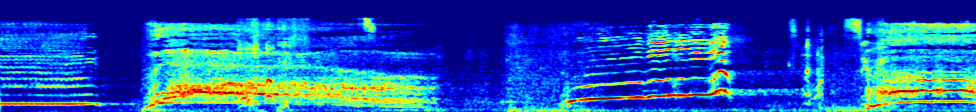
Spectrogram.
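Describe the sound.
People imitate Bigfoot calls at the official Bigfoot festival in Ohio in October, with long, loud, wavering howls and wails, several drawn-out vocal cries rising and falling in pitch, one after another with brief gaps between them.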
